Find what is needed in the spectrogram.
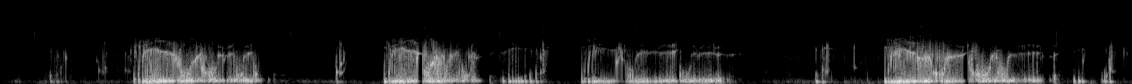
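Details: Stomach gurgling after drinking Coca-Cola: four bursts of low bubbling, gurgling rumbles with brief pauses; borborygmi.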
